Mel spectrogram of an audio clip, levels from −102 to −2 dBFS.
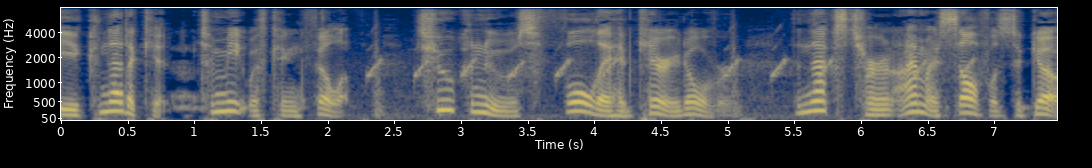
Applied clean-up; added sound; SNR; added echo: none; Alarm / Car; 17 dB; none.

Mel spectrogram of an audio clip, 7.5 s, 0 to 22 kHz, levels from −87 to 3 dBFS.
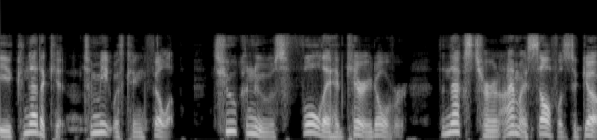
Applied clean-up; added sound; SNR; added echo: none; none; none; none.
